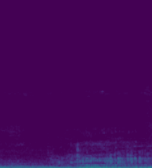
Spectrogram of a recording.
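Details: An elderly female white tiger at a big cat rescue gives a deep, rumbling roar that swells partway through, voicing displeasure at food offered while refusing chicken necks.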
